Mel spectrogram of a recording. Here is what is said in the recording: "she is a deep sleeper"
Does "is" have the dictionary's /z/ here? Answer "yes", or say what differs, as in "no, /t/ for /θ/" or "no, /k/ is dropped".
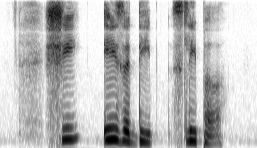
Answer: yes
